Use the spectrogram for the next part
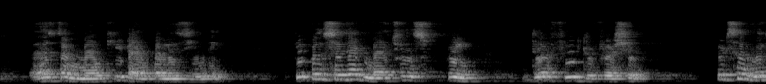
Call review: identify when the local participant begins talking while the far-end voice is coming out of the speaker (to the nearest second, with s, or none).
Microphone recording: none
